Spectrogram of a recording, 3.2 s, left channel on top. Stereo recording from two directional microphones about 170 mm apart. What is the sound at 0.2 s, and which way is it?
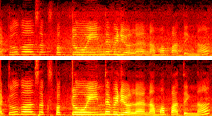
A woman's voice, 40° right (ahead or behind).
